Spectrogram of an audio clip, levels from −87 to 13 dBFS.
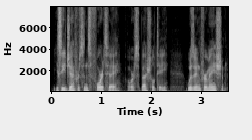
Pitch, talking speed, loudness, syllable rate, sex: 115 Hz, 135 wpm, -18 LUFS, 5.4 syllables/s, male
